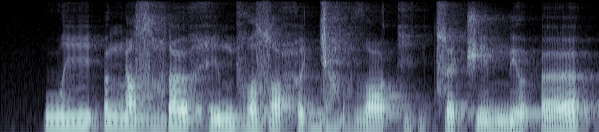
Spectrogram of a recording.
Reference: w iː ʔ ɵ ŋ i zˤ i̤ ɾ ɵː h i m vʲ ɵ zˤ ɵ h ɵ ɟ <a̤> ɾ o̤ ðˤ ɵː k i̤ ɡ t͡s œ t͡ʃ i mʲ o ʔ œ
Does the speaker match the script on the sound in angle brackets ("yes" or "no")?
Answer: yes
